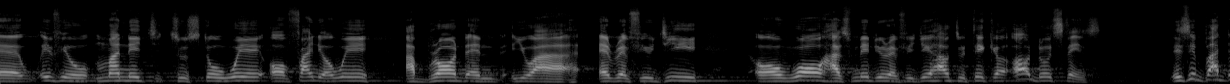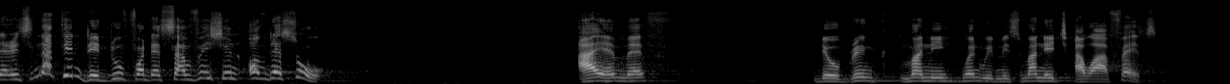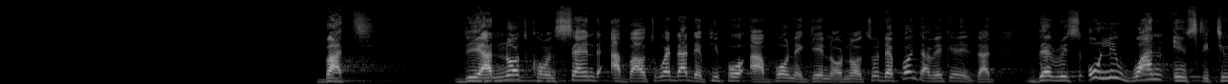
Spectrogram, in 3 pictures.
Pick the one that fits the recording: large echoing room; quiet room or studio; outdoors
large echoing room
